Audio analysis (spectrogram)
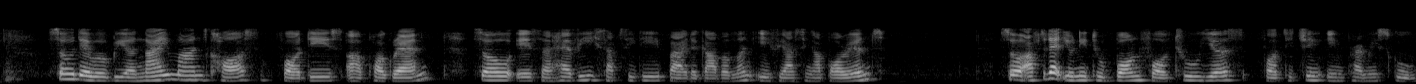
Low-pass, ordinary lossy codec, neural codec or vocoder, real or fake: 5.4 kHz; none; vocoder, 44.1 kHz, 128 mel bands every 256 samples, BigVGAN v2; fake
